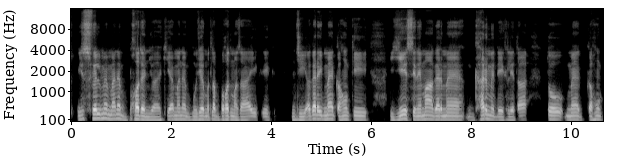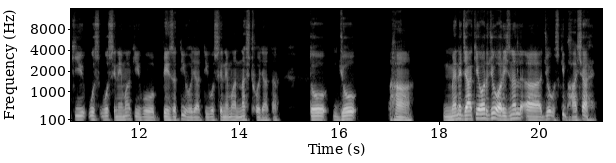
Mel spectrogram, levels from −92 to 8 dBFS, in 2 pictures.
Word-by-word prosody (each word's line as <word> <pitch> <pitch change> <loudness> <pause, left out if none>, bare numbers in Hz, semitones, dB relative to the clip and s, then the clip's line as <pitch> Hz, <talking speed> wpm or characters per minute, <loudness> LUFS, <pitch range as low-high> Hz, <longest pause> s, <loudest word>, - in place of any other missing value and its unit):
इस 125 +2 -1
फिल्म 145 0 +7
में 150 0 +2
मैंने 135 +1 +1
बहुत 115 +2 +4
एन्जॉय 100 -3 +2
किया 115 - +1
मैंने 120 0 -2
मुझे 105 +2 0
मतलब 110 -2 -1
बहुत 115 +2 +4
मज़ा 100 -2 -2
आया 105 +1 0
एक 110 0 -11
एक 100 - -11 0.5
जी 100 +1 -3
अगर 130 +1 +6
मैं 130 +2 +2
कहूँ 115 +2 0
कि 115 -2 -2 0.5
ये 110 +8 +2
सिनेमा 115 +1 +1
अगर 115 -1 +4
मैं, 110 -1 -1 0.2
घर 125 +7 +3
में 115 -5 -3
देख 100 0 -3
लेता, 105 +4 -2 0.4
तो 120 -1 +2
मैं 115 +1 -1 0.2
कहूँ 115 +2 -1
कि 115 0 -4 0.2
उस 115 -3 -6
वो 110 +1 -5
सिनेमा 100 +2 -7
की 105 -2 -8
वो 95 -1 -3 0.2
बेइज़्ज़ती 100 0 -4
हो 95 -6 -5
जाती 90 +1 -7
वो 100 +1 -6
सिनेमा 95 0 -4
नष्ट 95 +1 -6
हो - - -3
जाता, 85 +1 -10 0.6
तो 110 0 +2
जो 110 +5 +1 0.7
हाँ, 90 -3 -1 0.6
मैंने 115 +7 0
जाके 125 +4 +4
और 145 -1 +6
जो 165 - +5
ओरिजिनल 120 +6 +2
अ, 100 -2 +3
जो 120 +7 -3
उसकी 85 -5 -11
भाषा 95 -2 -2
है, 80 -2 -12
110 Hz, 165 wpm, -23 LUFS, 100-120 Hz, 0.7 s, फिल्म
